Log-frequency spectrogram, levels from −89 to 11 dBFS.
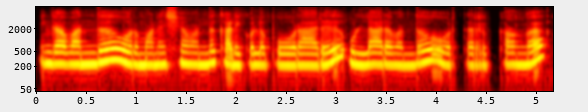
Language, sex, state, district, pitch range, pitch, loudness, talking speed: Tamil, female, Tamil Nadu, Nilgiris, 220-240 Hz, 225 Hz, -19 LUFS, 125 wpm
